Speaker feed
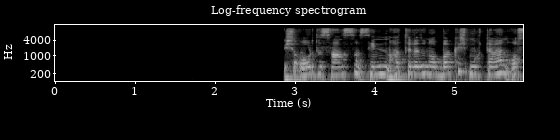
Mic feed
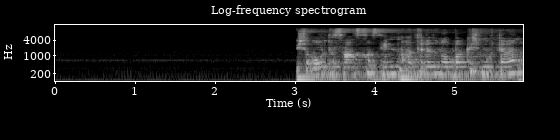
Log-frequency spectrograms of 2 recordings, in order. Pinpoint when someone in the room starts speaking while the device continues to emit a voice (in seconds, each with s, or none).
none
